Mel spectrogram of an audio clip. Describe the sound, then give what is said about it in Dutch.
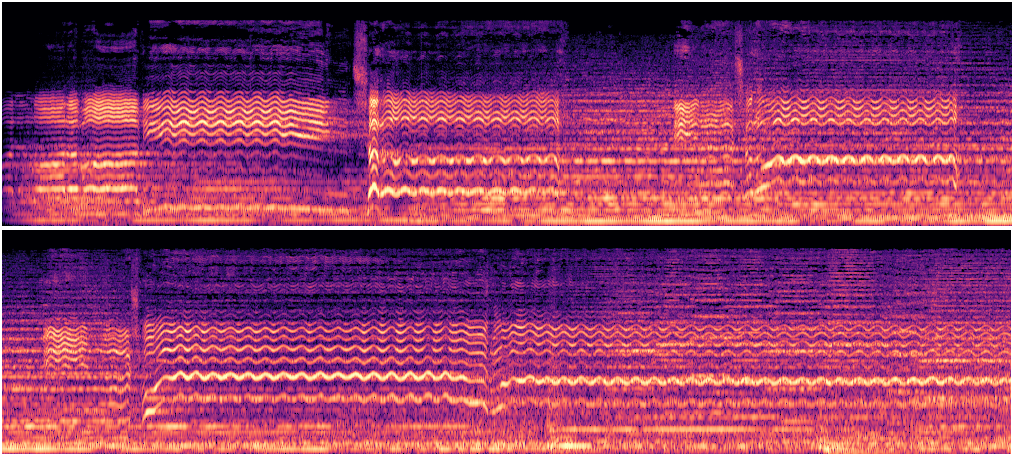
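An operatic tenor sings a famous Italian aria over full orchestra, holding long, ringing notes with wide vibrato that swell and soar for the whole stretch, loud. “Maar als je toch een echte Pro Dorma laat zingen, klinkt het zo.”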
